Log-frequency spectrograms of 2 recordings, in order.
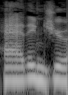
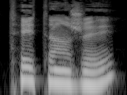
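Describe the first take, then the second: First: It is said in an East Coast American accent. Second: It is said with a French pronunciation. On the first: "Tattinger on the East Coast" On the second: "It's Tattinger in French"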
